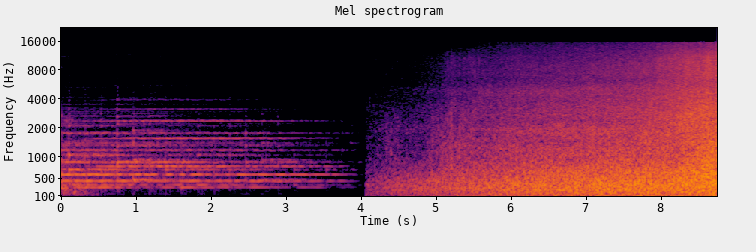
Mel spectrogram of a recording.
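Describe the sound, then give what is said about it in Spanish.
Sustained tonal music fades out, then ocean waves rush in with steady wind around a ship sailing away from the coast of Norway in windy, rainy weather and rough sea, the broad churning wash swelling louder over several seconds. “Mi Noruega, mi gente, mi todo, se ha hundido en el mar hoy, hundido en la distancia y las brumas a medida que nuestro barco se iba alejando de la costa.”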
